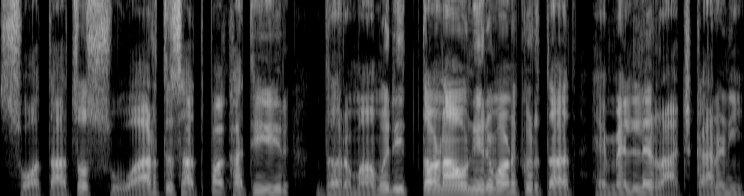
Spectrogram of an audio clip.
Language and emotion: Goan Konkani, disgusted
